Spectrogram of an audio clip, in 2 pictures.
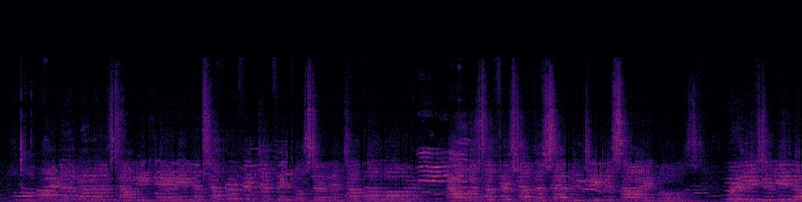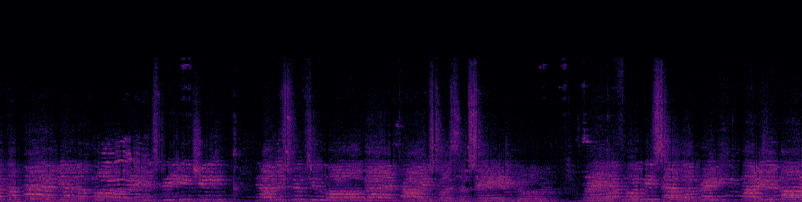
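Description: Church choir singing an unaccompanied Orthodox liturgical hymn, phrase by phrase, with short pauses between phrases.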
